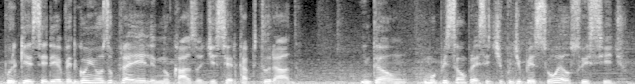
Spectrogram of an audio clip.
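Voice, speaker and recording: A man's voice: a little high, fast, close to an everyday voice. A man giving explanatory dubbed commentary in a documentary. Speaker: voice-over dubber of an expert interviewee. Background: music.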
